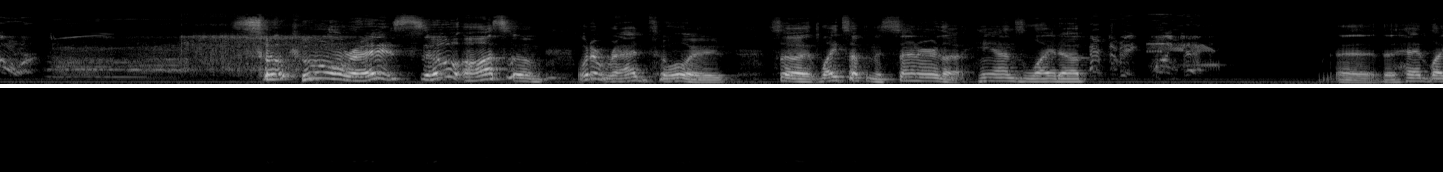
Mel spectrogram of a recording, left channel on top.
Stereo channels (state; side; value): silent; right; 55 dB below the other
